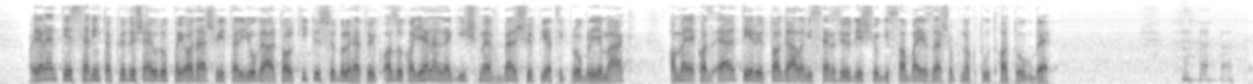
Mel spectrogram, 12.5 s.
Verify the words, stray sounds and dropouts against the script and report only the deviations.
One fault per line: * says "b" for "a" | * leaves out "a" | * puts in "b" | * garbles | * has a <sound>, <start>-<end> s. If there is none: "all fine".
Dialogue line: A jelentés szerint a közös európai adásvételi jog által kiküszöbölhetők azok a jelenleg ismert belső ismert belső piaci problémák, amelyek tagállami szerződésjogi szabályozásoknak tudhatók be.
* leaves out "ismert belső"
* puts in "az eltérő"
* has a laugh, 11.4-12.4 s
